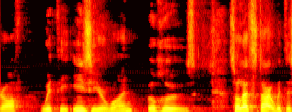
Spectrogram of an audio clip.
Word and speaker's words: heureuse: Whenever you have the spelling S in French between 2 vowels, you are always going to have the sound Z. So it's not heureuse, it's heureuse.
